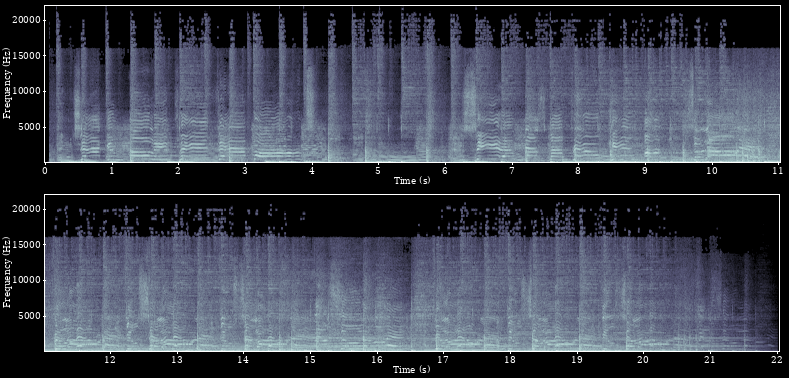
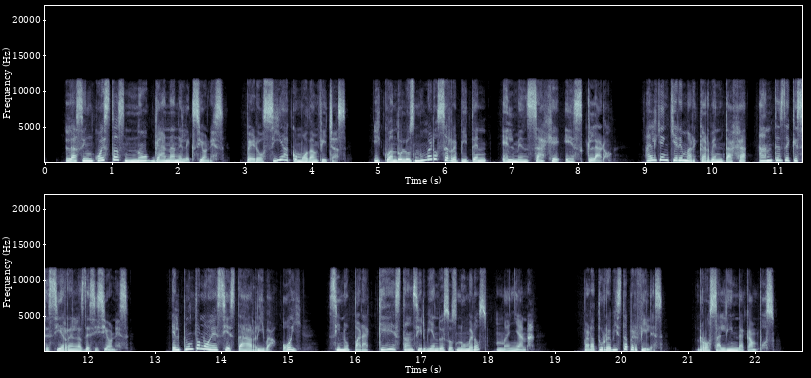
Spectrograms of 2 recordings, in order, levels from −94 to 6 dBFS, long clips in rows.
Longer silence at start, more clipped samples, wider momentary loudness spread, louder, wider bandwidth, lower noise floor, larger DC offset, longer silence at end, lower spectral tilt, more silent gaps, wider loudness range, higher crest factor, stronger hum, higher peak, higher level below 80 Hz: second, 0.05 s vs 0.3 s; neither; about the same, 8 LU vs 8 LU; about the same, -16 LUFS vs -15 LUFS; first, over 20 kHz vs 12 kHz; second, -41 dBFS vs -86 dBFS; neither; second, 0.3 s vs 0.45 s; about the same, -4.5 dB/octave vs -5 dB/octave; neither; about the same, 4 LU vs 2 LU; about the same, 16 dB vs 14 dB; neither; about the same, 0 dBFS vs -2 dBFS; first, -20 dBFS vs -48 dBFS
